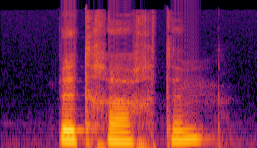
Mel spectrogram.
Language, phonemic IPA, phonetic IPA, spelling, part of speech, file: German, /bəˈtʁaxtən/, [bəˈtʰʁaxtn̩], betrachten, verb, De-betrachten.ogg
- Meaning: 1. to look at, to consider, to behold 2. to regard, to consider, look upon (something in a certain way)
